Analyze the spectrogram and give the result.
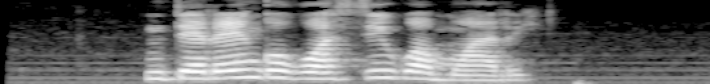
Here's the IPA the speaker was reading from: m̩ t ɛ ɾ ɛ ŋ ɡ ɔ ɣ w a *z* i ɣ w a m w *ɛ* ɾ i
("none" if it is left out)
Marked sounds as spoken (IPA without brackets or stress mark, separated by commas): s, a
